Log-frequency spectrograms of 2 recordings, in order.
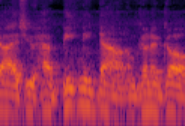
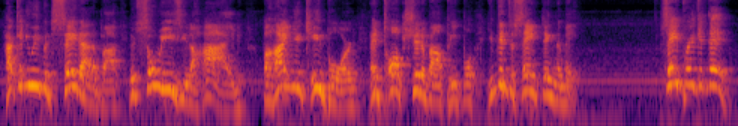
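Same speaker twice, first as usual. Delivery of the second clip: indignant outburst; 7 semitones higher than usual. Real, not acted. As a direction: call him out, voice climbing. Confronts Samir over online insults.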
